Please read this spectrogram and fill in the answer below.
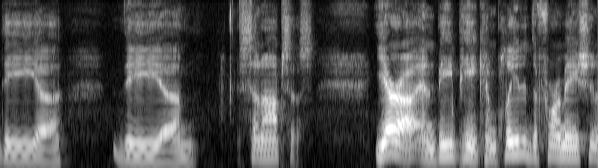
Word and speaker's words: JERA: So Yera, I should pronounce it because I believe that's a German name and the J would be pronounced like a an I. Um, Yera and BP are operating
